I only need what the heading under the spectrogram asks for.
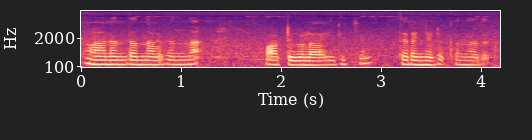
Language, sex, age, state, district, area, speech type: Malayalam, female, 60+, Kerala, Thiruvananthapuram, rural, spontaneous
